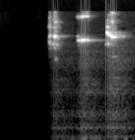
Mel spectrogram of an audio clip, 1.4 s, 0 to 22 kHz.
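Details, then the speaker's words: Yamaha IT175K wheel removed and spun by hand: high, thin chirps about three times a second; dry, worn unsealed wheel bearing squeaking, other side squeaks too. "It spun fine, but that one did not sound very good. It was chirping."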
